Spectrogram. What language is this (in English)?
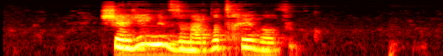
Kabyle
